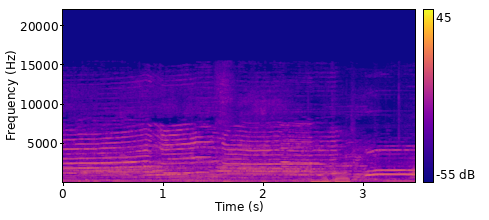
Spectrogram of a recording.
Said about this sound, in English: but one child decided to sing very loudly, so much so that they screamed all the way through Silent Night. Just listen to how loud this one kid is.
